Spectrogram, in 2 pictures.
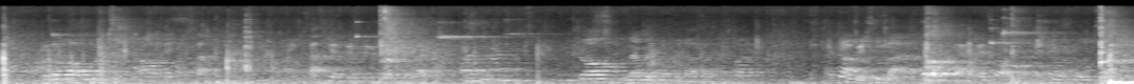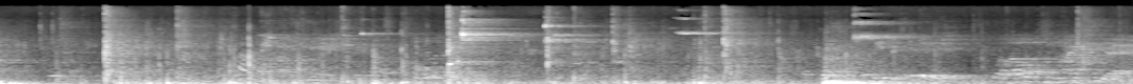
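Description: Badminton rackets strike a shuttlecock with sharp pops in a large echoing hall.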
